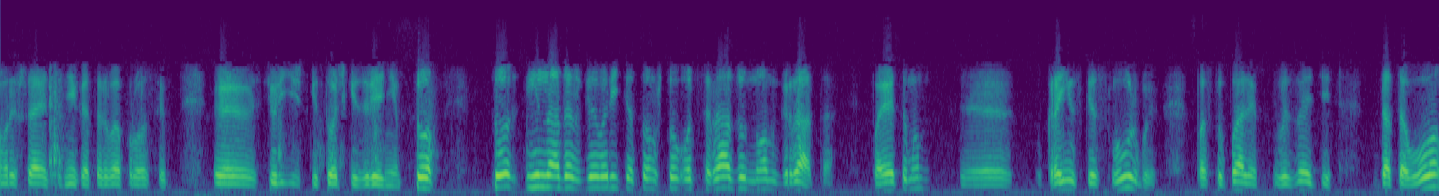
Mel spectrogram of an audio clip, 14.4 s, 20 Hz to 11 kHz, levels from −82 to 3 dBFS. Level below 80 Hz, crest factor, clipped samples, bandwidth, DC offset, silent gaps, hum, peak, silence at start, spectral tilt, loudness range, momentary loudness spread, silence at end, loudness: -60 dBFS; 16 dB; under 0.1%; 5.6 kHz; under 0.1%; none; none; -8 dBFS; 0 s; -7 dB/octave; 4 LU; 14 LU; 0 s; -24 LUFS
